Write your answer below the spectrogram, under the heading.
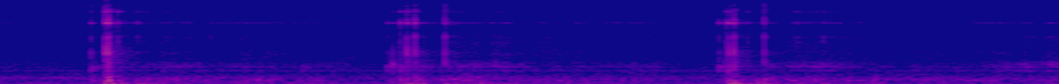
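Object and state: Glass honey bottle.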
